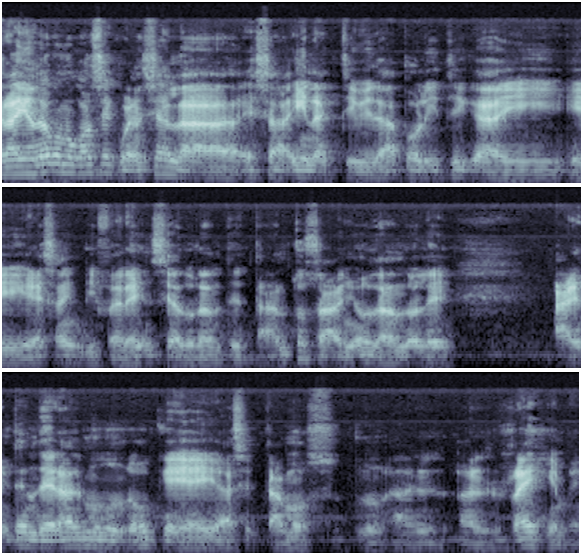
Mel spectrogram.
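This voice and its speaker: With a Cuban accent, a man speaks at a very deep, low pitch. His pace is very slow, his intonation lively. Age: 60s. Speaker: political commentator. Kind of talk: political monologue. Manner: halting, with repeated words.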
